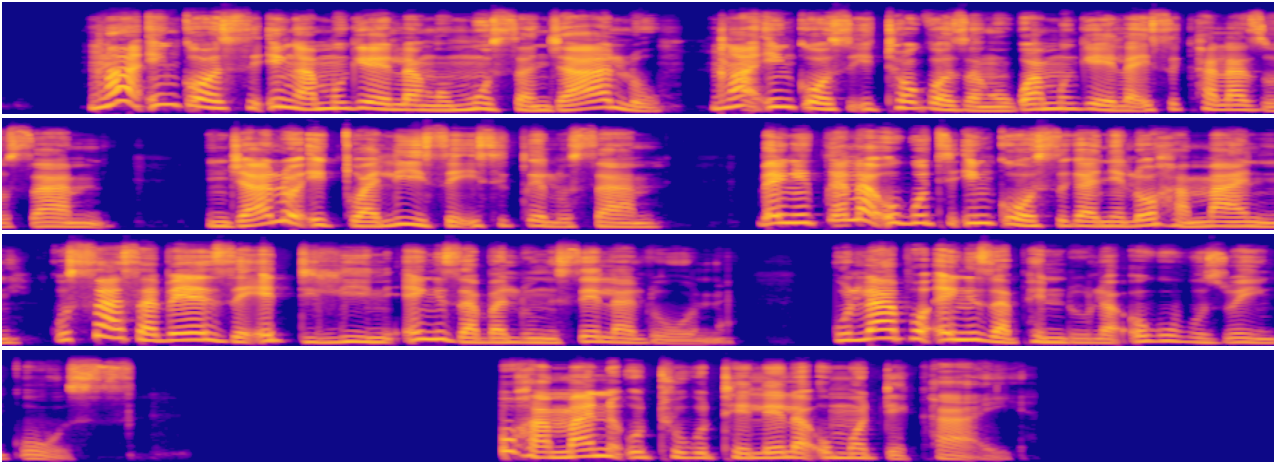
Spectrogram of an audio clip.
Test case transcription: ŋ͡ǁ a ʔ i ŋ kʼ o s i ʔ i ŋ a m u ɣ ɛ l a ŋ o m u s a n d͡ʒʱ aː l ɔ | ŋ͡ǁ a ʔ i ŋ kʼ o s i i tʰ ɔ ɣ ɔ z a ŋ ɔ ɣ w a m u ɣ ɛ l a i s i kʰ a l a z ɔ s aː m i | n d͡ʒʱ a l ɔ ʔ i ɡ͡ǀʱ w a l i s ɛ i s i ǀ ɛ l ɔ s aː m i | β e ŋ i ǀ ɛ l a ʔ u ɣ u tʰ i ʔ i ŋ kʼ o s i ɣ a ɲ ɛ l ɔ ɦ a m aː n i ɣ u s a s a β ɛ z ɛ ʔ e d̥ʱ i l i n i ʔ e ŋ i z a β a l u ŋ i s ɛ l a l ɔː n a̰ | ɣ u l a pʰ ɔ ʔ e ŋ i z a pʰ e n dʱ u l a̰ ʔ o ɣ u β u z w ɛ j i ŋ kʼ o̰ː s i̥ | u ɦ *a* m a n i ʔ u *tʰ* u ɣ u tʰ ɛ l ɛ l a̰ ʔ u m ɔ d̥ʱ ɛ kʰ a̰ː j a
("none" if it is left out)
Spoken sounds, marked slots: a, tʰ

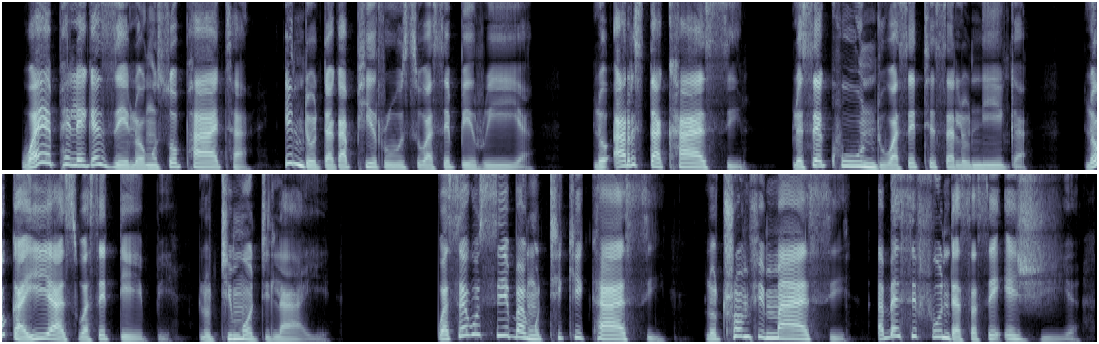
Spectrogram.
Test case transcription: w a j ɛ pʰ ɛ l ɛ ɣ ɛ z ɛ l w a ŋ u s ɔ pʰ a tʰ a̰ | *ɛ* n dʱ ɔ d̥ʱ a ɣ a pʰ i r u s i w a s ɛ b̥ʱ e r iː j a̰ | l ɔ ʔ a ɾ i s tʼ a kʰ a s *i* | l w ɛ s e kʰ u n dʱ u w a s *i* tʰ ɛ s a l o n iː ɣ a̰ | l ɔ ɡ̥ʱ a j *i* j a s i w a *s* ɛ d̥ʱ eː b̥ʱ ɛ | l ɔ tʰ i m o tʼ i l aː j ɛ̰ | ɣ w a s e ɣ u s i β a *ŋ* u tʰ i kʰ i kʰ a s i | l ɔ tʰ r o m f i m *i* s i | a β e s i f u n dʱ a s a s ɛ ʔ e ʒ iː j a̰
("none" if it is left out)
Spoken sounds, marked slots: i, i, ɛ, i, s, ŋ, a

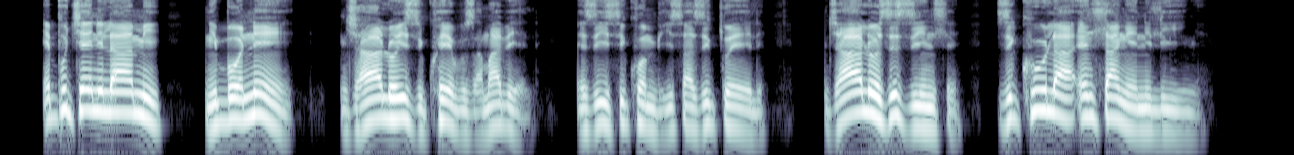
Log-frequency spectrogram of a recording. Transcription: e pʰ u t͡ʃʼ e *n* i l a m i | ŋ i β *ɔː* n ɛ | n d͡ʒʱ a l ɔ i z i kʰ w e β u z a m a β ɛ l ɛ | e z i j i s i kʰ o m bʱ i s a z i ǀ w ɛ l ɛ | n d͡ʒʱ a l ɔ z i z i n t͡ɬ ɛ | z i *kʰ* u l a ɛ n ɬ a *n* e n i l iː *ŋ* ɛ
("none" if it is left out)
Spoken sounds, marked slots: n, ɔ, kʰ, ŋ, ɲ

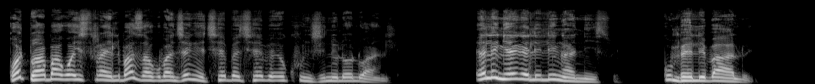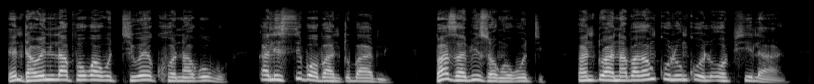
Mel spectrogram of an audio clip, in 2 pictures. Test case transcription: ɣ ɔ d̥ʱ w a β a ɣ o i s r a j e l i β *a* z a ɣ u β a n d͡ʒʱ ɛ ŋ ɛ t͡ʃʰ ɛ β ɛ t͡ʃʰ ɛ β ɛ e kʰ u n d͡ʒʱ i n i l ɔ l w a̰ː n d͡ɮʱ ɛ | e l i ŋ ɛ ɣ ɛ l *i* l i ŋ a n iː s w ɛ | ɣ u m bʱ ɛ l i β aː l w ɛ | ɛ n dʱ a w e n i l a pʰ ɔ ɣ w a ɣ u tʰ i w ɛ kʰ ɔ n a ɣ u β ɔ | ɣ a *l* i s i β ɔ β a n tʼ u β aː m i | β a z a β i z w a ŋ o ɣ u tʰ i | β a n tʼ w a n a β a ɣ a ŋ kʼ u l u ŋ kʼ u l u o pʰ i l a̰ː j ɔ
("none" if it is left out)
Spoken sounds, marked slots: a, i, l

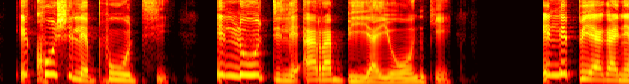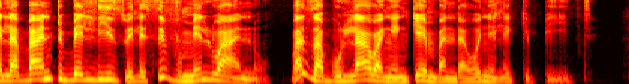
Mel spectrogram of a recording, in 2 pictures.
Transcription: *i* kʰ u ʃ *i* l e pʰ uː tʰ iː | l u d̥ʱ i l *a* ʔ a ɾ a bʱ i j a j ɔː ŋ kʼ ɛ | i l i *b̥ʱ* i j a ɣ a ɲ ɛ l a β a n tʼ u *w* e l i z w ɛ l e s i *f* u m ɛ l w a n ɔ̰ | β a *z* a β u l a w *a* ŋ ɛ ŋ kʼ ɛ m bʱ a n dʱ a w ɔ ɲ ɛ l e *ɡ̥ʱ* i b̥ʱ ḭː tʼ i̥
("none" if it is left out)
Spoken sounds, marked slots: i, i, ɛ, b̥ʱ, β, v, z, a, ɡ̥ʱ

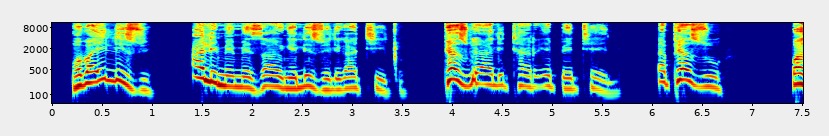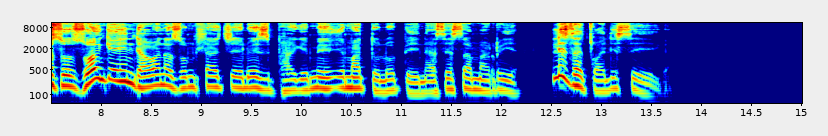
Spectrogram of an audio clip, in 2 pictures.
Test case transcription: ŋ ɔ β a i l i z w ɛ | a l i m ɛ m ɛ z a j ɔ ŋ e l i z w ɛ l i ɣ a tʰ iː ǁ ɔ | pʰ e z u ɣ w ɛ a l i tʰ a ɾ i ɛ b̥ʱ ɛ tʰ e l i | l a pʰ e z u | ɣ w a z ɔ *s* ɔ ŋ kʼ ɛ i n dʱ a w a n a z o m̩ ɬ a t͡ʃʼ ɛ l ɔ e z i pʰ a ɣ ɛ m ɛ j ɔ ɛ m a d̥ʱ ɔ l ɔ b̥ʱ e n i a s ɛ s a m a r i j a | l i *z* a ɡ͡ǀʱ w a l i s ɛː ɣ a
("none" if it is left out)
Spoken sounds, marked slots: z, z

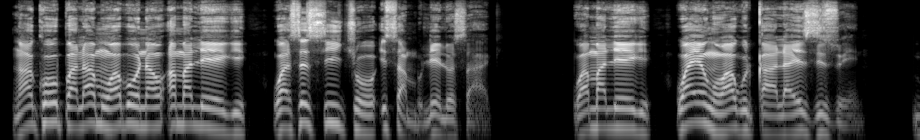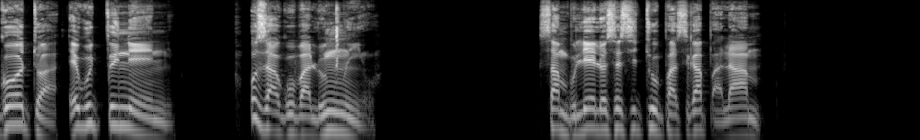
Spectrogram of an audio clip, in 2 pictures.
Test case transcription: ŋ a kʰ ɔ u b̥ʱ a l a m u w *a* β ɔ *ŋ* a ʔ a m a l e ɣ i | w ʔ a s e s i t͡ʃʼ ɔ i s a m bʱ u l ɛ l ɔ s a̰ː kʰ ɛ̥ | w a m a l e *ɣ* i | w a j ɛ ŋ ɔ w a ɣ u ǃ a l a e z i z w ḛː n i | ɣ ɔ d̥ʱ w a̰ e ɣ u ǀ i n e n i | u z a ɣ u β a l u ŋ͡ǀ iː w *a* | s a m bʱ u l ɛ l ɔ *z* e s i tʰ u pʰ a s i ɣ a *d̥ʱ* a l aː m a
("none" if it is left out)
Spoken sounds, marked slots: a, n, ɣ, a, s, b̥ʱ

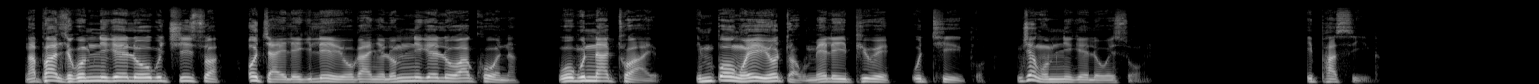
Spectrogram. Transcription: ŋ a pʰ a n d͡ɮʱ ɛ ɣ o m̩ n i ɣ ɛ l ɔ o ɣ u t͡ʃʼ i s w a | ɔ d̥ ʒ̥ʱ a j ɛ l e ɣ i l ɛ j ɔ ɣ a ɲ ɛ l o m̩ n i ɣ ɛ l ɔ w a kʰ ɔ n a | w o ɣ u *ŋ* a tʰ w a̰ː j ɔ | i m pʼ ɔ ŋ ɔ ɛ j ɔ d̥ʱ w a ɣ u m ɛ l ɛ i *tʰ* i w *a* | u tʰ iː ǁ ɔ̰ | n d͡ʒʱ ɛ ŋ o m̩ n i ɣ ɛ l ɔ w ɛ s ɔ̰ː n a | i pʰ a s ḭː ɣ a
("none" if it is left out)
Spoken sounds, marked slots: n, pʰ, ɛ

